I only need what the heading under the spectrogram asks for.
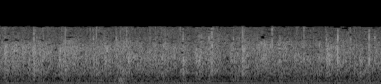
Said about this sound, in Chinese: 谢谢各位老师精彩的演说啊、哦！那我们再次热烈掌声，谢谢这五位老师，谢谢谢谢哈，好，谢谢各位老师。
